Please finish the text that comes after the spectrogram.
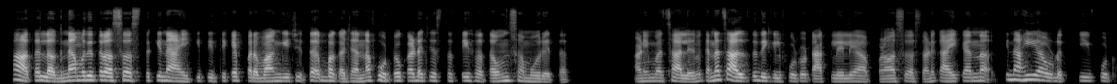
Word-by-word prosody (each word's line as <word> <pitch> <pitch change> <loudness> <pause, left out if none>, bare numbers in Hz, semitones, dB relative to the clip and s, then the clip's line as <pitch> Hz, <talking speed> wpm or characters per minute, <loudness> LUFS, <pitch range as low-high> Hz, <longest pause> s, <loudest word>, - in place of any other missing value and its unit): हा - - +8
तर 190 - 0
लग्नामध्ये 180 +4 +4
तर 195 - +5
असं 180 +2 +5
असतं 185 -1 -5
की 195 - -1
नाही, 150 -6 +5
की 165 - -13
तिथे 160 +1 -8
काही 185 +1 -1
परवानगीची 160 +3 +1
तर - - +4
बघा, 170 -5 0
ज्यांना 145 +4 0
फोटो 175 -2 -2
काढायचे 175 0 -1
असतात 170 -1 -9
ते 175 - -1
स्वतःहून 155 +1 -3
समोर 145 -6 -5
येतात 115 -2 -8 0.7
आणि 145 +2 -3
मग 155 0 -4
चालेल, 140 -3 +2
मग 160 - -8
त्यांना 180 +5 +1
चालतं 175 -1 +5
देखील 160 -4 -2
फोटो 155 -1 -6
टाकलेले 140 +1 -3
आपण, 130 -1 -6
असं 140 +2 -4
असंत 135 -1 -9
आणि 145 +3 -6
काही 145 -2 0
त्यांना 165 +1 -2 0.2
की - - -9
नाही 215 +1 +1
आवडत 165 -7 -2 0.2
की 175 -1 -7
फोटो 160 - -11
160 Hz, 225 wpm, -23 LUFS, 145-175 Hz, 0.7 s, हा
